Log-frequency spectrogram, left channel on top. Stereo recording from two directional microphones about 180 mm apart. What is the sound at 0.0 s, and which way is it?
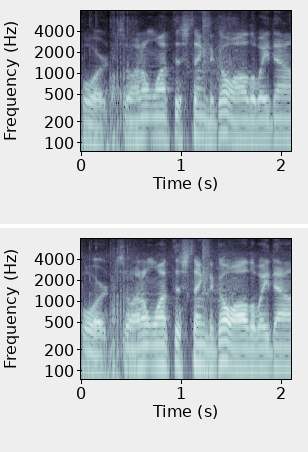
Speech, 20° right (ahead or behind).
